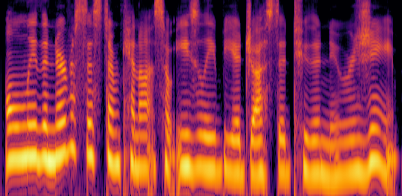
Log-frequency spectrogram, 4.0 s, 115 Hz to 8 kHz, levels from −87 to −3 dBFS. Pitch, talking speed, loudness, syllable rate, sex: 220 Hz, 195 wpm, -16 LUFS, 5.9 syllables/s, female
